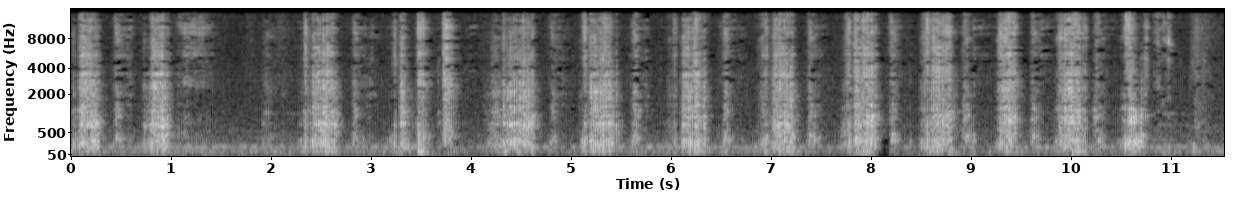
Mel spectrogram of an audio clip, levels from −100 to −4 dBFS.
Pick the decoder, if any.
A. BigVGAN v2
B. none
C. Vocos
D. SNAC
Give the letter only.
A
